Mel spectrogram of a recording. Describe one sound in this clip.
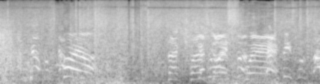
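Cannons fire with loud, heavy booms.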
